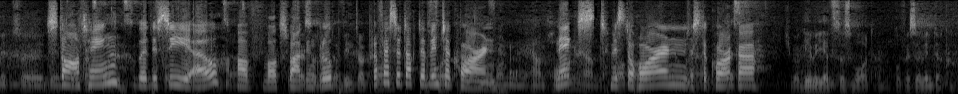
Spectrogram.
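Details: Adult speaker at a public event; Normal voice.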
